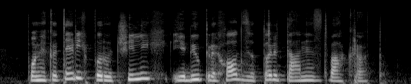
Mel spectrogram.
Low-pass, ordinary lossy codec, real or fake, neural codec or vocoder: 14.4 kHz; none; fake; codec, 32 kHz, 1.9 kbps, SNAC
